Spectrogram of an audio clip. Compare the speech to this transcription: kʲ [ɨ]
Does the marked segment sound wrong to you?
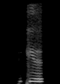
no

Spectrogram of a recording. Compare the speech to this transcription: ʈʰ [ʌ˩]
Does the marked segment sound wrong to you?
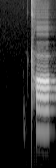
yes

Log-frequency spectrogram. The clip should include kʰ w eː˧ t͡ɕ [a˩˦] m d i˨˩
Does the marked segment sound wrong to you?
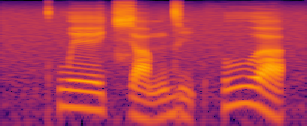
no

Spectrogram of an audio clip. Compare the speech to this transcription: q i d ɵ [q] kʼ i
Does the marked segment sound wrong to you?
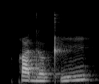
yes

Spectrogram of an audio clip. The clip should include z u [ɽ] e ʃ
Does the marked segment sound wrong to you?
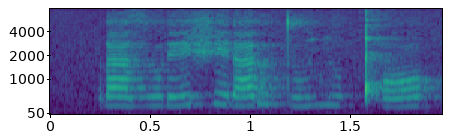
yes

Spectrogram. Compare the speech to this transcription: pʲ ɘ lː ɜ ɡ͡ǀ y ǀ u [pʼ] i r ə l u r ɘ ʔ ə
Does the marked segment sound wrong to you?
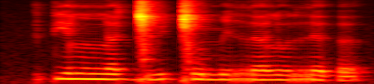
yes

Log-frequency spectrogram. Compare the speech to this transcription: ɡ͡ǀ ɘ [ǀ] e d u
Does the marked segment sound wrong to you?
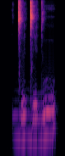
yes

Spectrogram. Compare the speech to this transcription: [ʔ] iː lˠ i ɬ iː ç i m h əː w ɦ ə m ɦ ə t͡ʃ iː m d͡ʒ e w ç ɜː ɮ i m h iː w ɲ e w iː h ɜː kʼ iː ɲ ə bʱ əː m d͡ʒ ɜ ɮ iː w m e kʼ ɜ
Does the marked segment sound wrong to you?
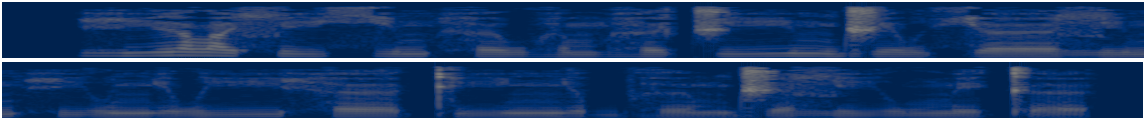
yes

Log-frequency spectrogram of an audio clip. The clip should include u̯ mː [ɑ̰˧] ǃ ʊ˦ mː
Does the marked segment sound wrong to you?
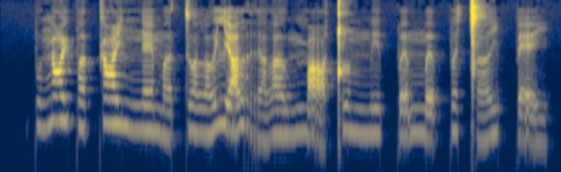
yes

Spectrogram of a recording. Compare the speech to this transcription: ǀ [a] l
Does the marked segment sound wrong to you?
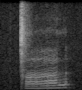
yes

